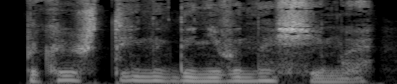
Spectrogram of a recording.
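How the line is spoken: Sighing. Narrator (Russian): вздохнул тот

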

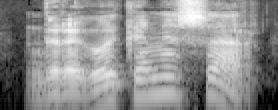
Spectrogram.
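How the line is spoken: Tired. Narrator (Russian): устало сказала Амалия

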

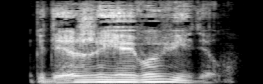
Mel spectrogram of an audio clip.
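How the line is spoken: Grumbling. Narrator (Russian): проворчал он

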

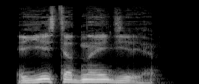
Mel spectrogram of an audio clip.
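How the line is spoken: Gloomy. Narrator (Russian): мрачно говорю

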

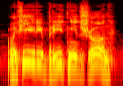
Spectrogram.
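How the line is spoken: Laughing. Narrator (Russian): хохотнул Джон

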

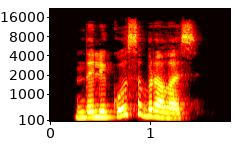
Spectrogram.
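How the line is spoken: Mocking question. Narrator (Russian): насмешливо спросила она

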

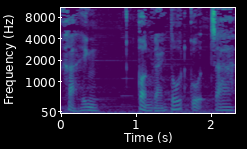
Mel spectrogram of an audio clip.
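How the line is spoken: Trembling, tearful, emotional. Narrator (Vietnamese): Đường Chí Long kích động, run rẩy, vừa đau lòng vừa khóc nói

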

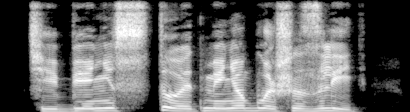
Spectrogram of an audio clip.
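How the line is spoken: Man, through gritted teeth, nervous. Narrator (Russian): процедил сквозь зубы мужчина, нервно

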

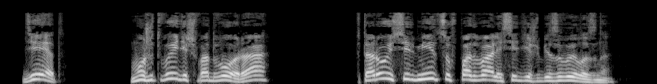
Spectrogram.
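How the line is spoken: Shouting. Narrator (Russian): закричал Талун

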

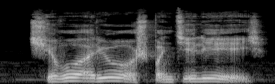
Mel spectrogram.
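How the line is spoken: Quiet hoarse voice. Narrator (Russian): тихий и хриплый голос

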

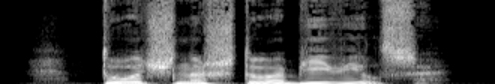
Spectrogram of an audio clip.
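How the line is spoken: Bitter voice. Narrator (Russian): горьким голосом ответила Аксинья Захаровна

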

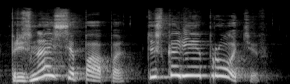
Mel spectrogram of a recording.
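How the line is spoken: Exclaiming. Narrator (Russian): воскликнул Жанне

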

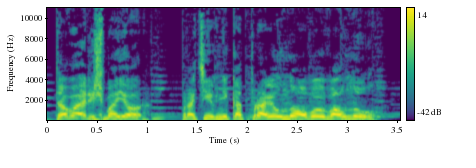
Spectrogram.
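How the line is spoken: Shouted, messenger. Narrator (Russian): прокричал посыльный

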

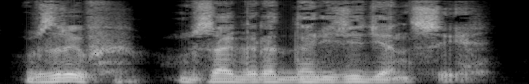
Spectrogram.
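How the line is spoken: Even, level voice. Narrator (Russian): ровным голосом ... проговорил посланник

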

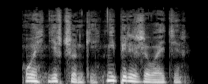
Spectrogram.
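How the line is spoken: Giggling. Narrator (Russian): хихикнула Катя

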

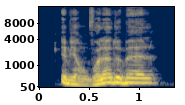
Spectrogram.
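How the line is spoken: Exclaiming. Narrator (French): s'écria Betty

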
